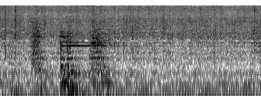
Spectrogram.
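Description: A striped bass fillet frying in a pan gives a steady, close hiss and crackle of oil, with a brief disturbance near the start as the fish shifts in the pan.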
